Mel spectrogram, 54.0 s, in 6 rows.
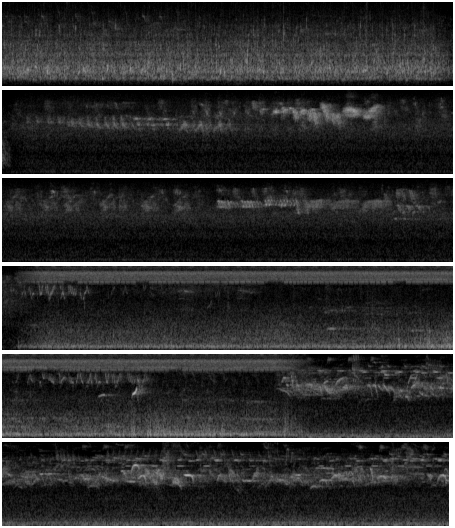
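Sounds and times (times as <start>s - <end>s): birds chirping: 0.0s - 9.1s, 27.4s - 43.2s
insect drone: 0.0s - 9.2s, 27.4s - 43.5s
low rumble: 27.4s - 42.3s.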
